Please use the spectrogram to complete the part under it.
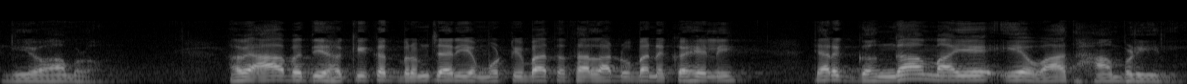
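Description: A male preacher telling a devotional story in a sermon, animated and asking his listeners questions. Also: mid-range voice, a little slow. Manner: animated, acts out characters, asks listeners questions. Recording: long hall reverb.

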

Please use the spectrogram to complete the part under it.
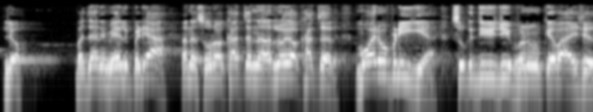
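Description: A man's voice: high voice, darkish tone. A man preaching a devotional sermon, telling a story and breaking into sung verses. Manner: storytelling, bursts into sung verses, calls out lines.

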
